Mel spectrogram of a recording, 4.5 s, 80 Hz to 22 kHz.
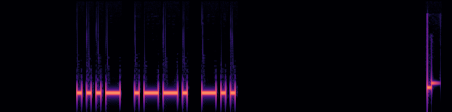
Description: Morse code, heard as a keyed tone, about 25 wpm, 700 Hz. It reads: VPD
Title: USA Call Sign Postfixes - 3 Letters 25wpm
